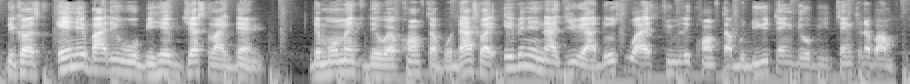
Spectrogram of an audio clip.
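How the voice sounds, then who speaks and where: A man's voice: on the low side, expressive, fairly quick, a bit bright, soft background music. A man from Ghana with a Ghanaian accent gives his opinions conversationally as a guest, emphatically and often checking in with "right?". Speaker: interview guest.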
